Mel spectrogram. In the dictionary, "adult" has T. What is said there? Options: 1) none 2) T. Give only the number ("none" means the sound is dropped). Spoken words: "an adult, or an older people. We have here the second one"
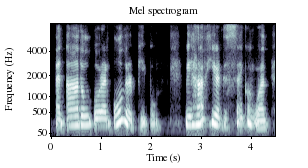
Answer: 1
